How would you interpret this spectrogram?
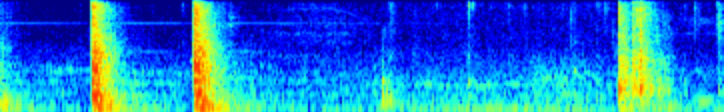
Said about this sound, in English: Okay, this is going to be loud. I'm probably going to distort in the recording. So I position my screwdriver at the point where I want to make a cut all the way through, and I just punch it by hammering it.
